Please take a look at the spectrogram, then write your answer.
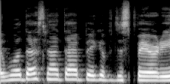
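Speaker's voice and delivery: squeaky mock skeptic brushing it off. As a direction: parody a shrugging doubter. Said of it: "And you might say".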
